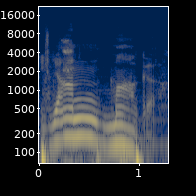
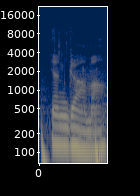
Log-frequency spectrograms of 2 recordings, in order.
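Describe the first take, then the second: First: The M sound comes before the G sound. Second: The G sound comes before the M sound. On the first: The speaker calls it wrong. "I was flipping the G" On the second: The speaker calls it right. "That's it"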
